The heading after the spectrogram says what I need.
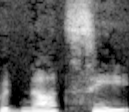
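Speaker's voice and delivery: plain reading voice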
